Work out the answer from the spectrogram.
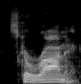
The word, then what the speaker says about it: Skowronek: Skowronek, that's it.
